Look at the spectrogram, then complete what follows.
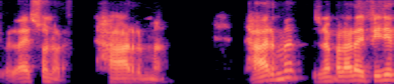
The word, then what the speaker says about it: dharma: Dharma, se pronuncia dharma. La H en sánscrito es sonora, no es como en español, que no suena, ¿verdad? Y no es como en inglés, que en inglés suena la H, ¿verdad?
